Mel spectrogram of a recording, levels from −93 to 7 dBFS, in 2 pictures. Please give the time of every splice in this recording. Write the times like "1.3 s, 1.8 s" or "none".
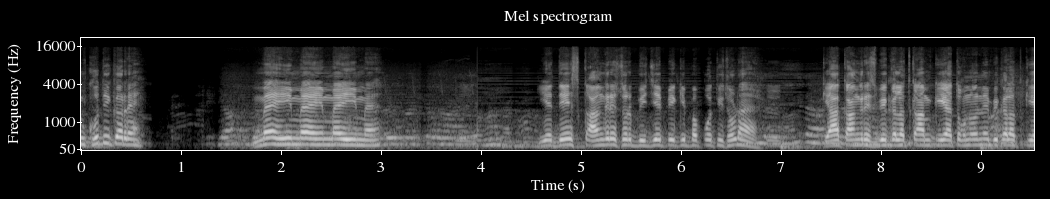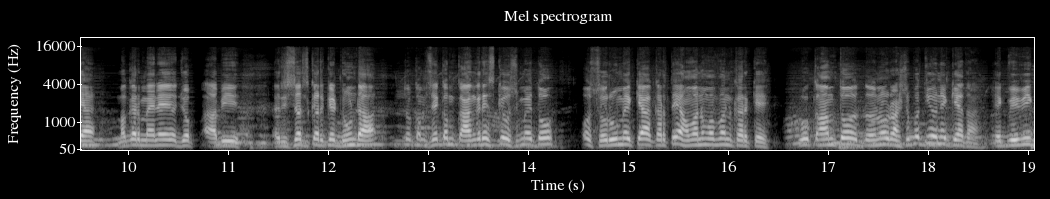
4.0 s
